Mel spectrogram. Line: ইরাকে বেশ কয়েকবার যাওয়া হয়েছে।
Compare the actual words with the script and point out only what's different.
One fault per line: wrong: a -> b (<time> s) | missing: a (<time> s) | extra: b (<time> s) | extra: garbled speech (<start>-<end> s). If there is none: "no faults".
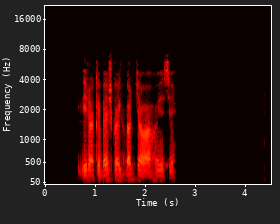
no faults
